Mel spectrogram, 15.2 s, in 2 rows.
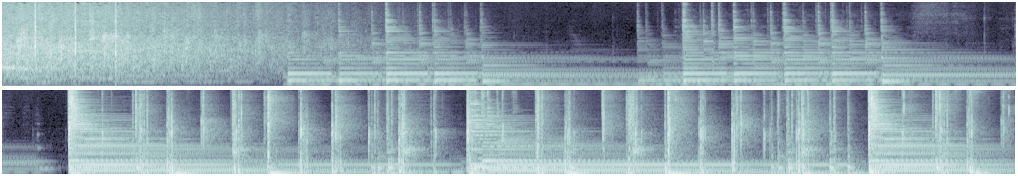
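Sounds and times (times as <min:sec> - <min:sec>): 
audience clapping: 0:00.0 - 0:02.8, 0:08.3 - 0:15.1.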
